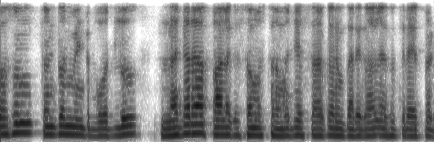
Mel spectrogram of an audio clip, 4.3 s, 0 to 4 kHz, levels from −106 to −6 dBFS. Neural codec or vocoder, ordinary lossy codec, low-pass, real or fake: codec, 44.1 kHz, 2.6 kbps, SNAC; none; 3.6 kHz; fake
